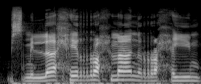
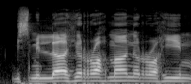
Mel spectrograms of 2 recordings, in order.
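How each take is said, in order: First: The Arabic sounds are heavily overdone and exaggerated. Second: All the h sounds are said the same way. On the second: "semua jadi ha simpul, semua jadi ha pedas. Tak betul"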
